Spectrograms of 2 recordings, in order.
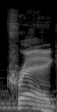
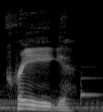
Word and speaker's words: Craig: throughout the English-speaking World in North America it is often pronounced with a short vowel sound Craig as in egg while the British pronunciation uh sounds the diphthong Craig Krieg um this is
